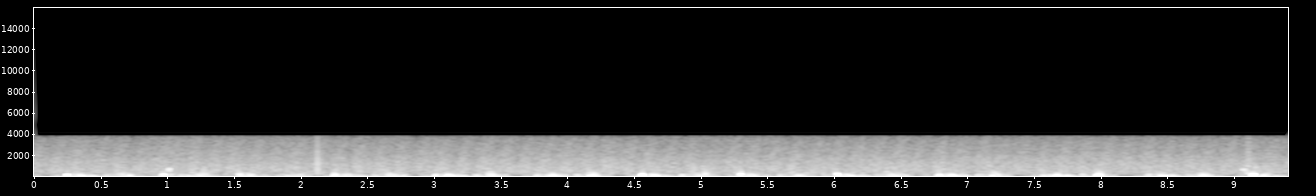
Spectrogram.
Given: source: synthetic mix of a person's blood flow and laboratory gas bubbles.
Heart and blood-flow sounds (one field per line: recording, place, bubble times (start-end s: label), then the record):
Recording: Doppler ultrasound of blood flow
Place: precordium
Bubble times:
0.98-1.12 s: bubbles
1.25-1.31 s: bubbles
4.98-5.08 s: bubbles
9.01-9.21 s: bubbles
From the record:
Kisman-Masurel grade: 121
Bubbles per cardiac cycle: 1 to 2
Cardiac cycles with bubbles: 10 to 50%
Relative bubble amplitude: barely perceptible (0.100 to 0.250)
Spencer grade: 2 (many but less than half of the cardiac periods contain bubble signals, singularly or in groups)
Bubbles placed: anywhere in the cardiac cycle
